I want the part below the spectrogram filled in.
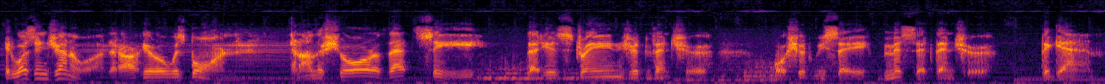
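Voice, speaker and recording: A man hosting a 1970s radio mystery drama, introducing the story in a measured, dramatic storyteller's manner. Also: low voice, big pitch swings. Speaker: radio drama host and announcer. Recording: muffled 1970s radio broadcast, faint music.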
